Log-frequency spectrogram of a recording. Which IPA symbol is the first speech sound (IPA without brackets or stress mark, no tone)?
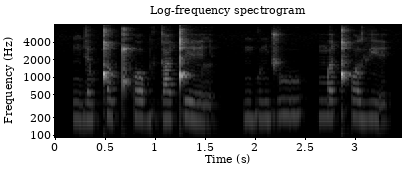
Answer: ŋ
